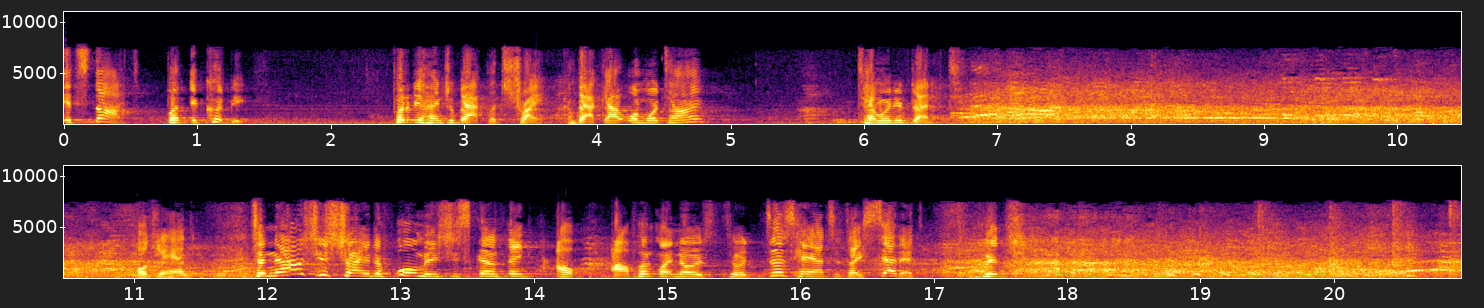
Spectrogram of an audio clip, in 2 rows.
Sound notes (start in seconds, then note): 6.7 audience laughs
